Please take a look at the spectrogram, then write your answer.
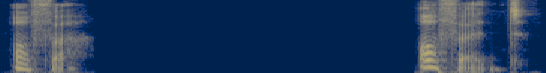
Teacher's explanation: in British English the r at the end is not pronounced so the last sound is an U offer offered another example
